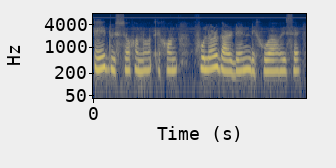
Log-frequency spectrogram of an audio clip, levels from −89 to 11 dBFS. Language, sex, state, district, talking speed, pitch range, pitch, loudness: Assamese, female, Assam, Kamrup Metropolitan, 100 wpm, 230-255 Hz, 240 Hz, -16 LUFS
